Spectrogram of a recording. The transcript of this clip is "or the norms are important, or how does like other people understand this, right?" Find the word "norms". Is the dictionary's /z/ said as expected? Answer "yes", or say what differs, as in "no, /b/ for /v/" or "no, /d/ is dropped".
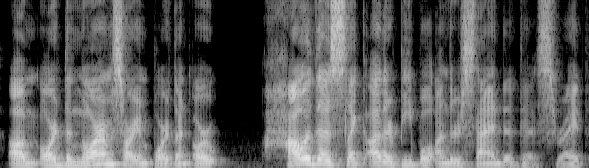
no, /s/ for /z/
